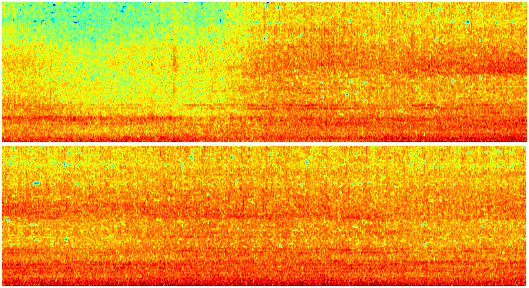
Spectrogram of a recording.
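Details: Brand-new engine at idle: steady whirring drone that barely changes with rpm and is faintly heard at shutdown; source unclear, owner wonders if it's the cooling fan.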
